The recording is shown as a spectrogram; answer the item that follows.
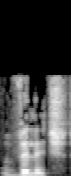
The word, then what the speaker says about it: village: sound in many, and in village it is E sound. Okay, village, it's not village. Most of us say it village. No, it's village. The correct pronunciation is village.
